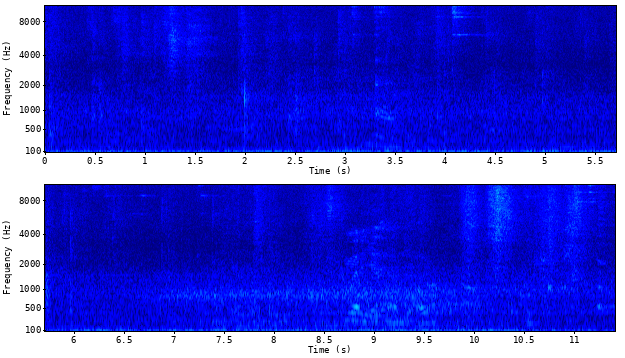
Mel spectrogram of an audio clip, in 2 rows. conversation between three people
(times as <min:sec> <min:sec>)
0:07.6 0:11.0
